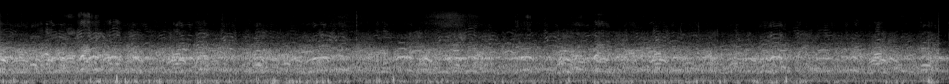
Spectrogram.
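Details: Large flock of snow geese on Cayuga Lake on a March afternoon, a dense continuous chorus of overlapping nasal honks and yelps with no pauses.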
